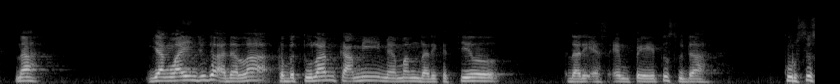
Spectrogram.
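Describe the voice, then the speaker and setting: The man's delivery is moderately paced, and the background stays quiet. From South Sumatra, Indonesia. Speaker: ambassador; guest. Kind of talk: casual interview. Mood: relaxed, friendly. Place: office.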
